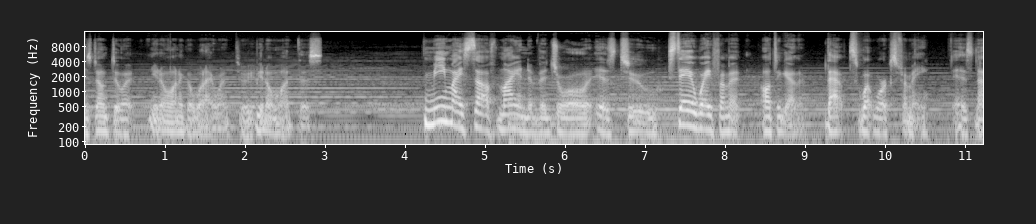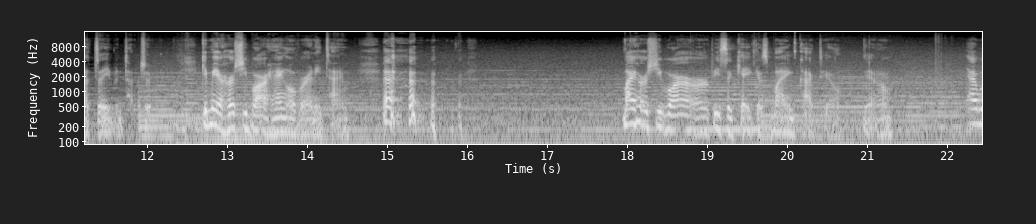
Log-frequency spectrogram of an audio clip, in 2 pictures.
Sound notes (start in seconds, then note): 14.6 chuckles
